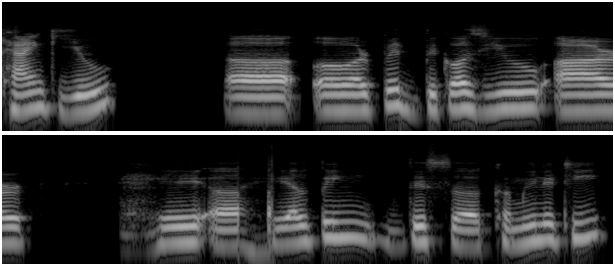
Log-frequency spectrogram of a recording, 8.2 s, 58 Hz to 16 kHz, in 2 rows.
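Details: Stuttering in a 28-year-old man who identifies as a person who stammers.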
